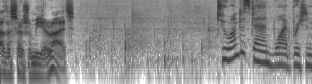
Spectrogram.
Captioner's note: footsteps tapping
